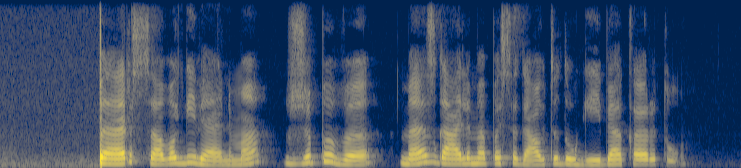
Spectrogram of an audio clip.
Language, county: Lithuanian, Šiauliai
